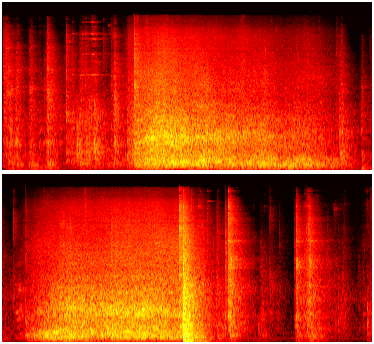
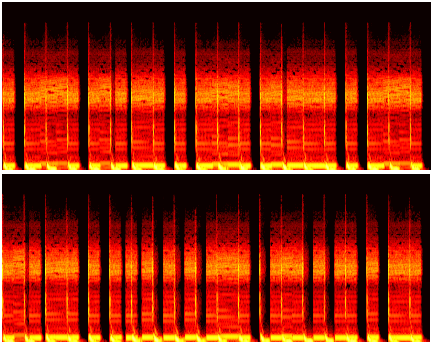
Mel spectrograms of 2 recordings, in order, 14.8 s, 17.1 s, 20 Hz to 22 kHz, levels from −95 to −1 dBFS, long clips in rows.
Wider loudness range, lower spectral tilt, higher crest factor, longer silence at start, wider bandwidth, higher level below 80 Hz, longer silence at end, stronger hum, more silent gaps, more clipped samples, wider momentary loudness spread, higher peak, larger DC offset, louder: first, 13 LU vs 1 LU; second, -4 dB/octave vs -7 dB/octave; first, 28 dB vs 12 dB; about the same, 0 s vs 0 s; first, 16 kHz vs 6.8 kHz; second, -44 dBFS vs -26 dBFS; about the same, 0.05 s vs 0.15 s; neither; second, none vs 5.10-5.15 s; neither; first, 20 LU vs 2 LU; first, 0 dBFS vs -10 dBFS; neither; about the same, -26 LUFS vs -24 LUFS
